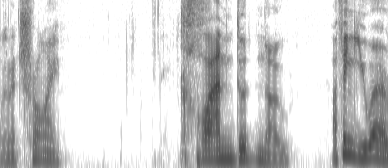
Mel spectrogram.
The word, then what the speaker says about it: Llandudno: It's pronounced Llandudno. Do you want to hear this, everyone? Right, let's just see if we can get the sound on this. Are you ready? It's pronounced Llandudno.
